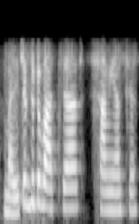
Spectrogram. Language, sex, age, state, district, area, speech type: Bengali, female, 18-30, West Bengal, Uttar Dinajpur, urban, conversation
